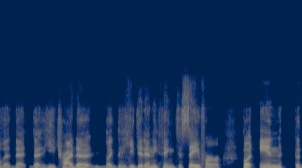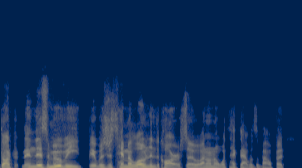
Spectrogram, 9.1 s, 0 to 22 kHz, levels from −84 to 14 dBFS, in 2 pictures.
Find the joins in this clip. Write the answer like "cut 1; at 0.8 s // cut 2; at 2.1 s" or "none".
cut 1; at 5.8 s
